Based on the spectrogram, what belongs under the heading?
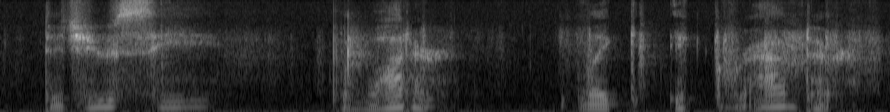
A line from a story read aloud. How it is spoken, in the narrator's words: Some of the kids were whispering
